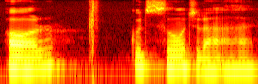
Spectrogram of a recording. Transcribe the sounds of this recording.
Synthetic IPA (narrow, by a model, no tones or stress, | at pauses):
ɔːɾ | kʊt͡ʃʰsoːt͡ʃɾɐɦa̰ɦɛː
